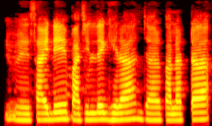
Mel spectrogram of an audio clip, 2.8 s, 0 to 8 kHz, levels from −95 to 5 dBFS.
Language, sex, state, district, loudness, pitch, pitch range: Bengali, male, West Bengal, Dakshin Dinajpur, -18 LUFS, 160 Hz, 150-165 Hz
